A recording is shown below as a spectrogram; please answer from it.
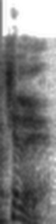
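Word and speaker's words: Chile: इतना बड़ा है ये, अंदाजा लगा ले कि सिवाय इक्वाडोर और चिले, कोई उसको चिली कहता है, कोई से चिले, मैंने जो पढ़ा इसकी प्रोनाउंसिएशन गालिबन चिले है।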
